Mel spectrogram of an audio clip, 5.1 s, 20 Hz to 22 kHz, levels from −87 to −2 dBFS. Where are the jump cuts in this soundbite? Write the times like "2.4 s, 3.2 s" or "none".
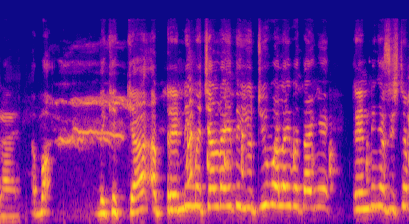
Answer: none

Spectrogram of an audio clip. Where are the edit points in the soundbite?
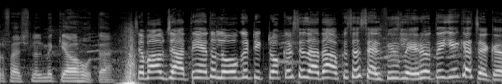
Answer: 1.2 s

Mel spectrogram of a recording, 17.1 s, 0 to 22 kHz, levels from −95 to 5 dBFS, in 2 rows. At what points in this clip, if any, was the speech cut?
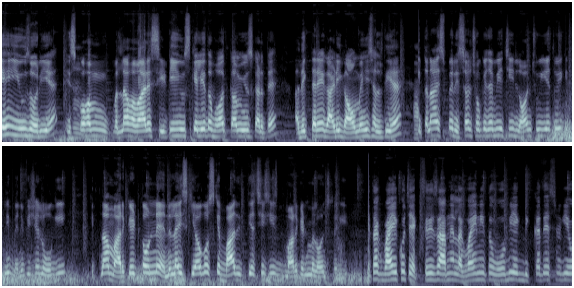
6.2 s, 14.0 s

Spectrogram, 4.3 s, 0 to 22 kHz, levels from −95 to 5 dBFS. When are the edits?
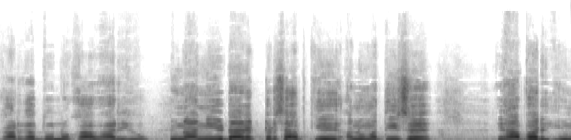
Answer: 1.3 s

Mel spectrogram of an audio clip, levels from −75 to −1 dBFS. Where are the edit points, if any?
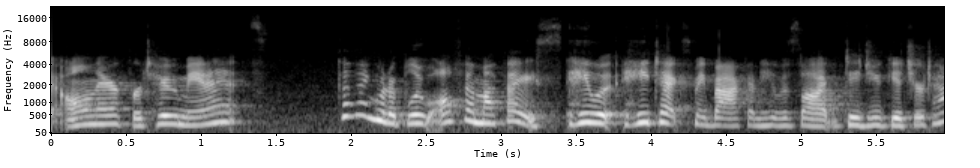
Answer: none

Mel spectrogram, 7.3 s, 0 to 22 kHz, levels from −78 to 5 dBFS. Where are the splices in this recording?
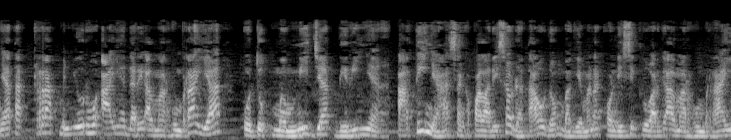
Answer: none

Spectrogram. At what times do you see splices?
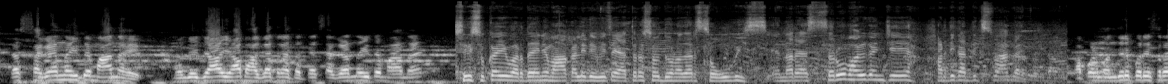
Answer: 4.4 s, 10.6 s

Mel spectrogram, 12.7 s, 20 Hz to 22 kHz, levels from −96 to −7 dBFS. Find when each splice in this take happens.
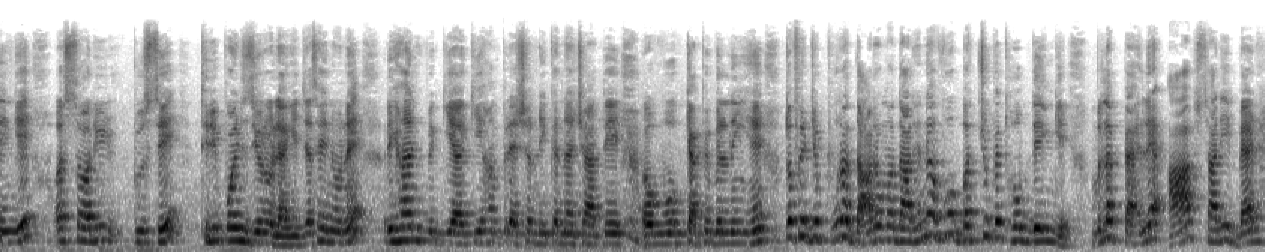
none

